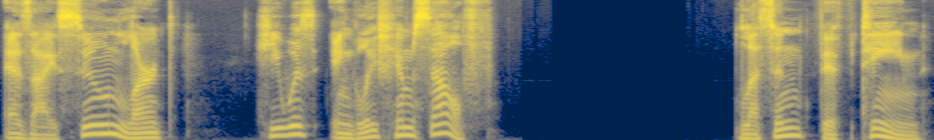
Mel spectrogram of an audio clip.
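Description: An American woman reading English textbook passages aloud with careful, deliberate enunciation. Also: extremely low pitch, sing-song, no echo, clean studio sound. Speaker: English text reader. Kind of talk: slow scripted textbook reading.

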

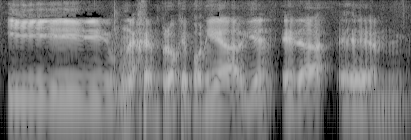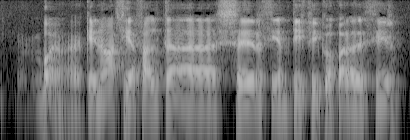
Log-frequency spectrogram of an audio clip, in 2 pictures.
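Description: A man's voice: on the low side, unhurried, a bit bright. A man giving a pedantic, corrective spoken monologue, explaining points at length with hesitations and restarts. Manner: lecturing, didactic explanation. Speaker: commentator on language teaching. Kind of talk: spoken monologue, opinion talk.

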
